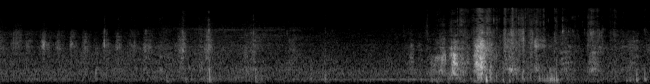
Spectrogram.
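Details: Jack and Bobby, two dogs romping in a snowstorm, pant in quick breathy puffs, with a louder burst of snuffling and faint whiny tones midway before the breathing settles again.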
